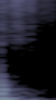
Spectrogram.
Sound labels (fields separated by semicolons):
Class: object falling; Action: being thrown; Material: ceramic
